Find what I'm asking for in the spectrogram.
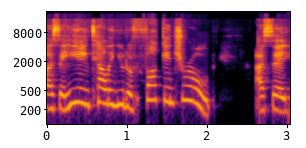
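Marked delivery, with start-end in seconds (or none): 0.3-2.1 higher-pitched retold indignation; indignant protest. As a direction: re-enact protesting to a cousin, pitch raised. Her angry protest to cousin, retold.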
